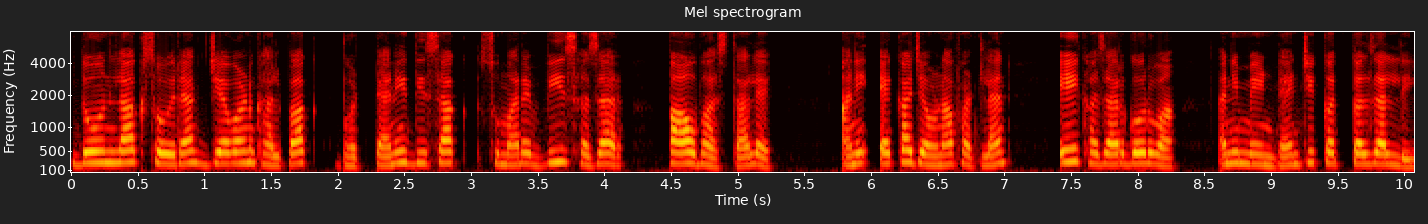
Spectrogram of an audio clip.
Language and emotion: Goan Konkani, neutral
